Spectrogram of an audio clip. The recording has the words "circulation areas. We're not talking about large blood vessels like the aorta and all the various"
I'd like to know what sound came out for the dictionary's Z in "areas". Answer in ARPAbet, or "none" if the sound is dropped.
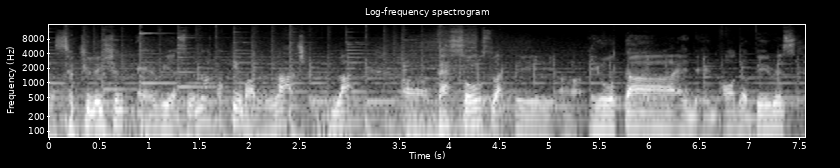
S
